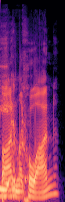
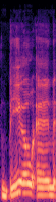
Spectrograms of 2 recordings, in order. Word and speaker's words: Bonchon: Is it Bon Quan? Like CUO? No, it's spelled BONCHON. Bonchon. This is not a hot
